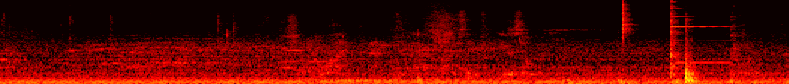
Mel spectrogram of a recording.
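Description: Trading cards being handled and sorted on a table: light clicks and taps, a sharper click about eight seconds in and a loud knock just after nine seconds, over a steady low hum.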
